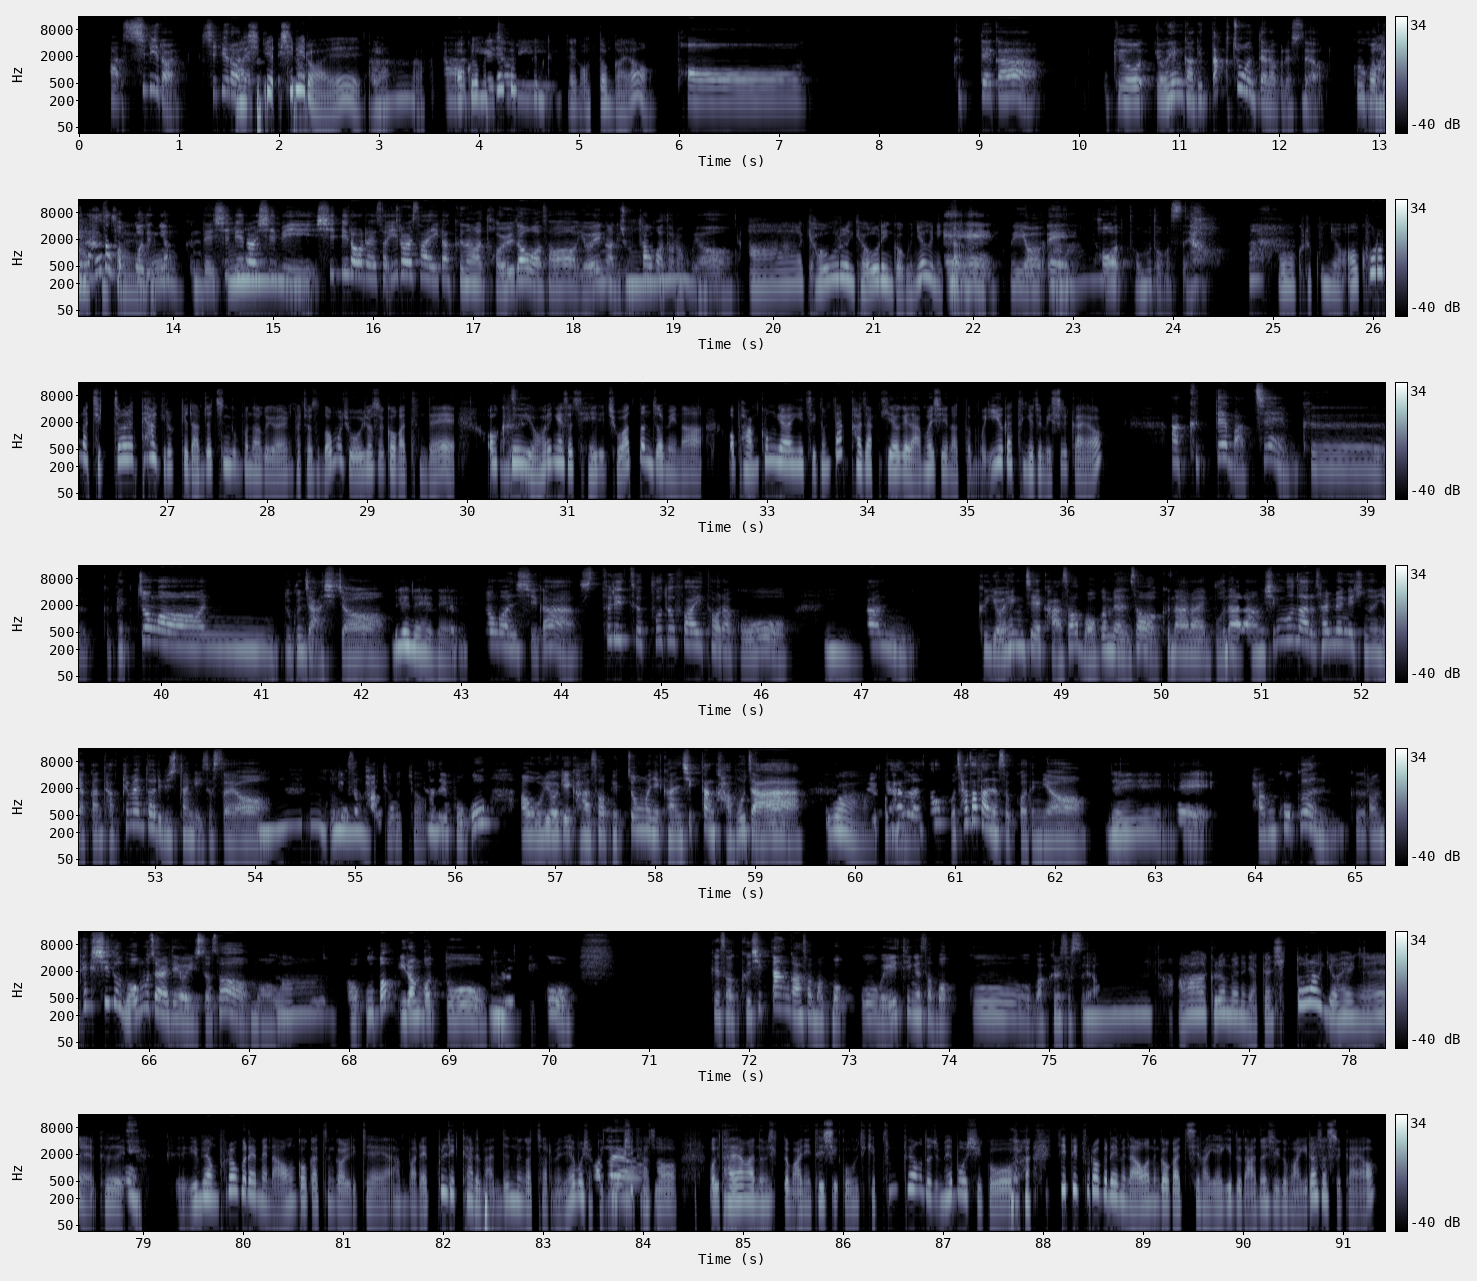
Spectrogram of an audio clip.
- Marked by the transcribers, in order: tapping; other background noise; laughing while speaking: "더웠어요"; drawn out: "백종원"; in English: "replica를"; laugh
- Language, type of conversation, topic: Korean, podcast, 가장 기억에 남는 여행은 언제였나요?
